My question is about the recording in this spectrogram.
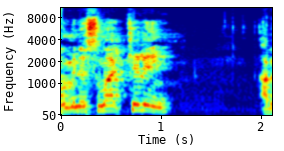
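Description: Speech only: a voice talking for about a second, then a pause of about a second.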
